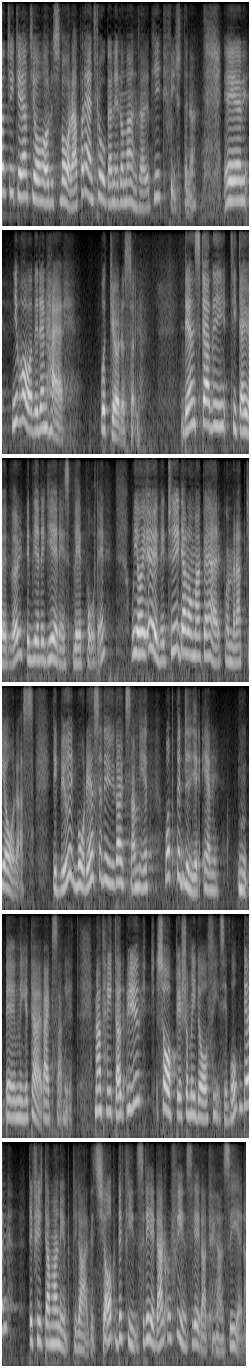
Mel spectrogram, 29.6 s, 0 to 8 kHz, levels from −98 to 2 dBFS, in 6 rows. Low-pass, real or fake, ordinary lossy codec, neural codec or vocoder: none; fake; none; codec, 16 kHz, 0.5 kbps, FunCodec, trained on Chinese and English, 25 frames a second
